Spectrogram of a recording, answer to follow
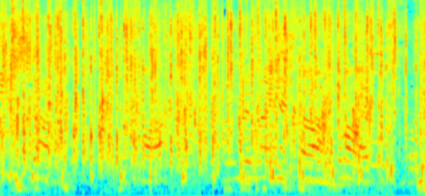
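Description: A crowd applauding: dense, continuous hand-clapping with voices mixed in.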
